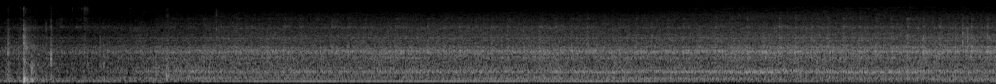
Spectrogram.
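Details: BMW 330cd E46 diesel at idle: steady idle with irregular light clacking about three to four a second; abnormal engine knock, cause unclear.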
